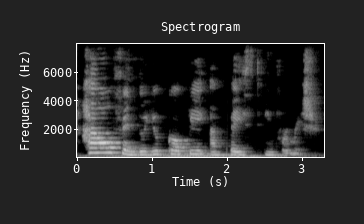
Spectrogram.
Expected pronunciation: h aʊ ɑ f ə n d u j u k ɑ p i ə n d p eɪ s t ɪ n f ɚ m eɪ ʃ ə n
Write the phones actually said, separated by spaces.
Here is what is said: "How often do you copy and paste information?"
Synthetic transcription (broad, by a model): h aʊ ɑ f ə n d u j u k ɑ p i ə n p eɪ s t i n f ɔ m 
